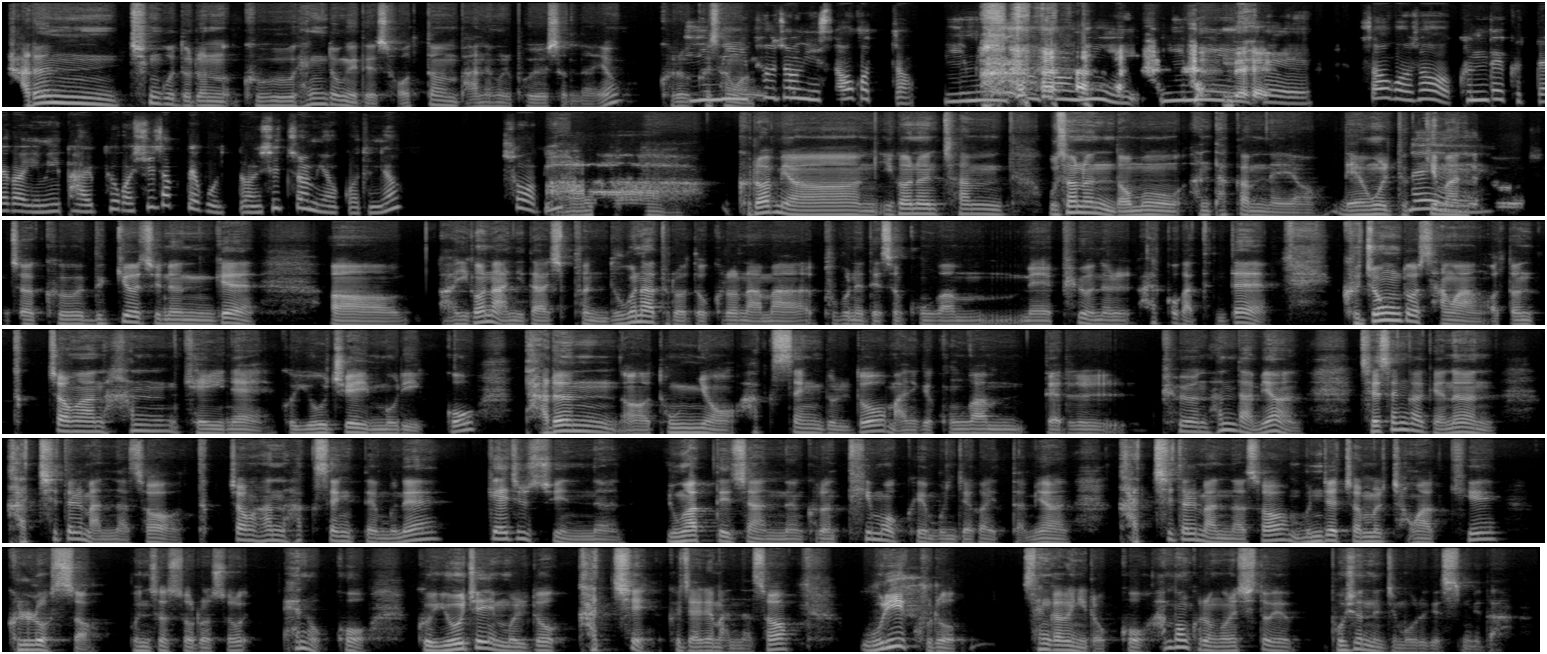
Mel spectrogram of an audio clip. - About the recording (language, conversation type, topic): Korean, advice, 동료와 업무 분담 비율을 다시 협의하려면 어떻게 해야 하나요?
- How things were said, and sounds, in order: laugh; laughing while speaking: "네"; "문서로서" said as "문서서로서"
